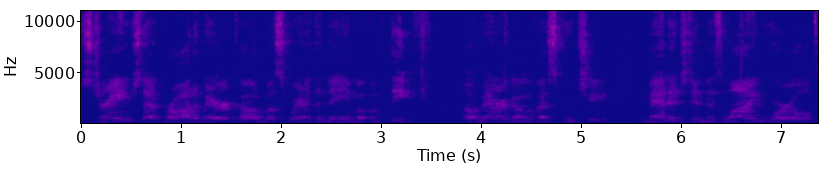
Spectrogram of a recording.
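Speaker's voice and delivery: usual speaking voice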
